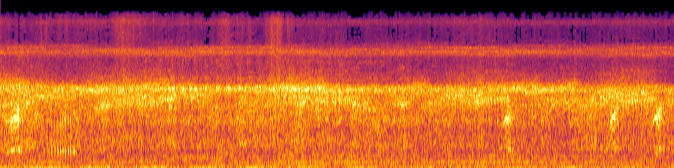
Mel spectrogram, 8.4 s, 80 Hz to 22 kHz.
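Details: Swamp pond frogs in June 2021 sing as a dense, even, high-pitched chorus, with a few louder croaks breaking through in the second half.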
